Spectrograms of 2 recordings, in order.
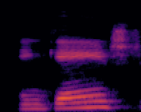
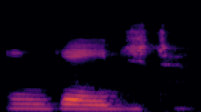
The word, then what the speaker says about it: engaged: Engaged. Engaged. The D sound at the end.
